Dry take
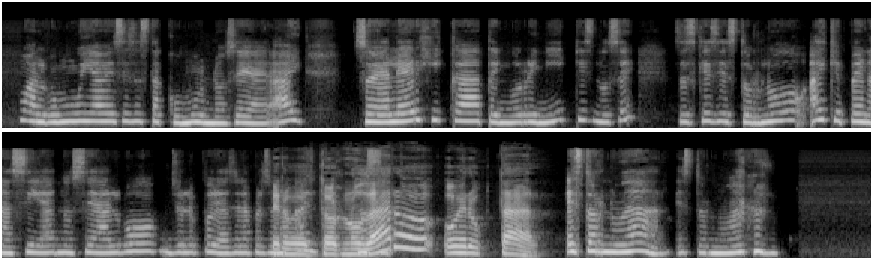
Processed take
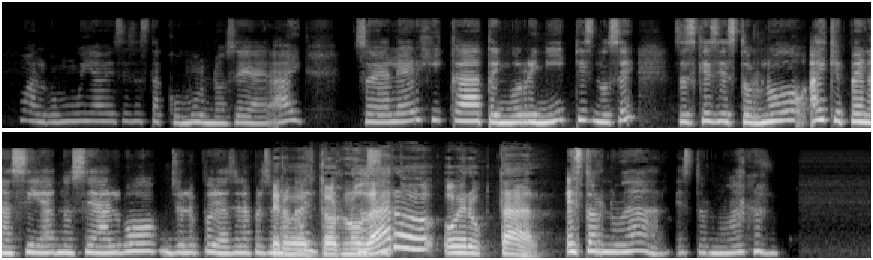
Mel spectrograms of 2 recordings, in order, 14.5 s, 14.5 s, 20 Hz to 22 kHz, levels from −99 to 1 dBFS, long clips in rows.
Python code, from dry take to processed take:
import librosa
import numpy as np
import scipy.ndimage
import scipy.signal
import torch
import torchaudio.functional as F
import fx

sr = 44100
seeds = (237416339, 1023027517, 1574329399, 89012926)

y = fx.gain(x, sr, db=fx.line((1.03, -16.5), (1.58, -6.0), (3.41, -6.0), (3.99, 6.5), (11.98, 6.5), (12.5, -1.0)))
